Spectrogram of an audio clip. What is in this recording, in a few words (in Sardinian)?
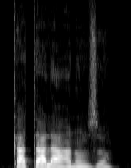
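"catalanos", female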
